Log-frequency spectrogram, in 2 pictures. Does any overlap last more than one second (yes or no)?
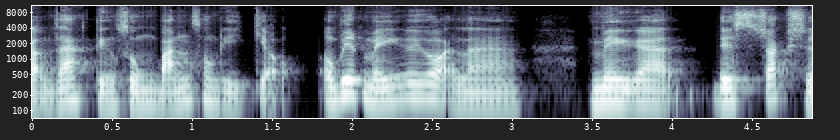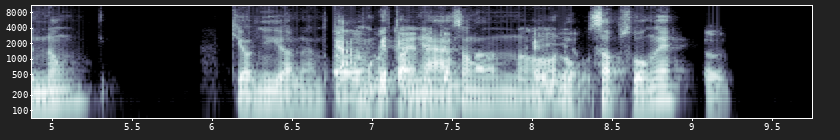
yes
